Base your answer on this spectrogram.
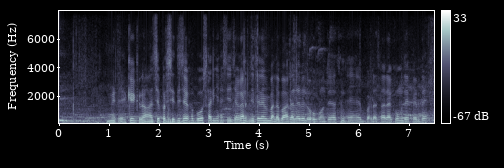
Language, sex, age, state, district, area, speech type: Dogri, male, 18-30, Jammu and Kashmir, Udhampur, rural, spontaneous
